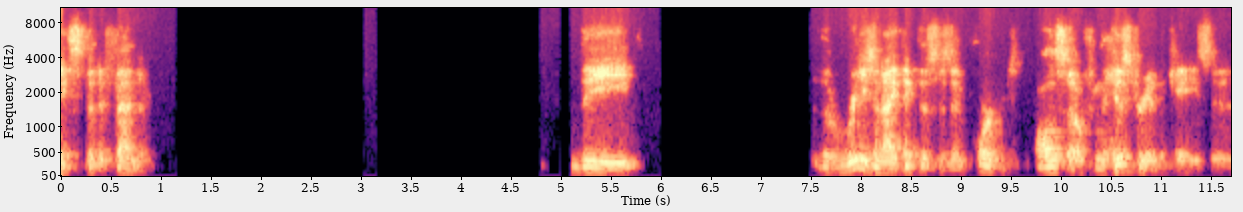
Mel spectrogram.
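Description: An older man speaks calmly through a microphone in an online call, with pauses.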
